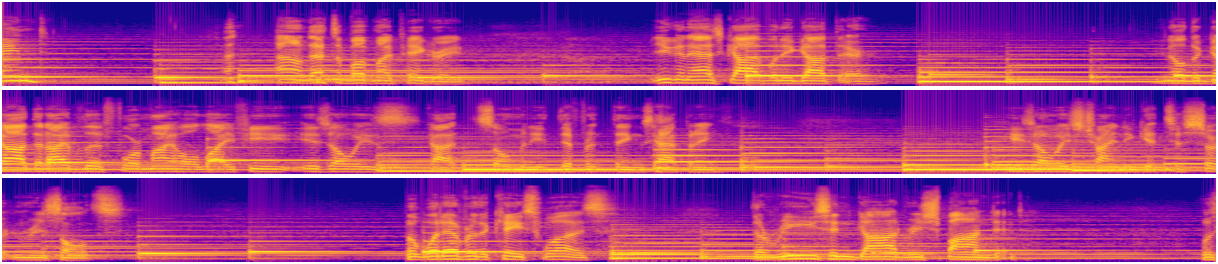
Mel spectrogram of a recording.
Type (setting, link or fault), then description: setting, large echoing room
